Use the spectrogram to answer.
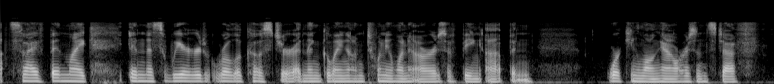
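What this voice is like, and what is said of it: Worn-out, hoarse voice. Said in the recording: “my voice is shot, because I've also been working really long hours”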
